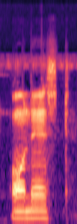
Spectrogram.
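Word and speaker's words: honest: यहाँ पे इसके साथ जहाँ पे एच साइलेंट हो और ए से शुरू हो, जैसे कि एन आवर, ऑनर, ऑनेस्ट। ये सारे वॉवेल्स जैसे अ से ही शुरू हुए लगते हैं। यहाँ पे एच साइलेंट होता है, इसीलिए यहाँ पे हम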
